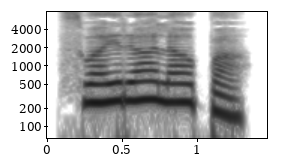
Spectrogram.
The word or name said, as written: ಸ್ವೈರಾಲಾಪ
